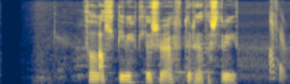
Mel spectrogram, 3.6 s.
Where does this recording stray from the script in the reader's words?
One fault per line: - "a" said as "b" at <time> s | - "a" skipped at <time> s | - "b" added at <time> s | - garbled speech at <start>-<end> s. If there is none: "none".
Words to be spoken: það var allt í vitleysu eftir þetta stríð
- "var" skipped at 1.2 s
